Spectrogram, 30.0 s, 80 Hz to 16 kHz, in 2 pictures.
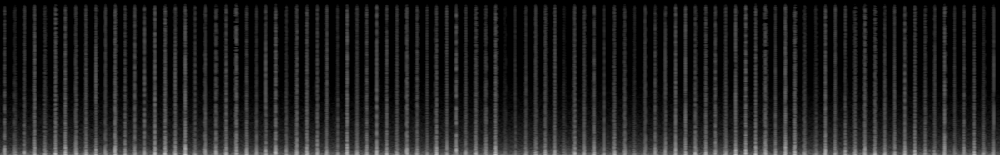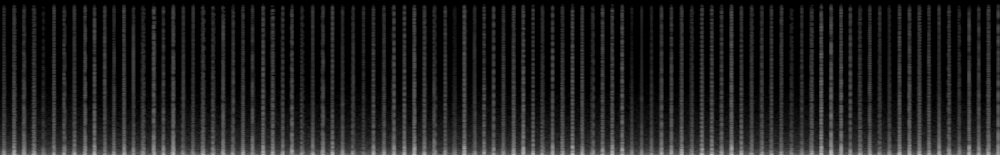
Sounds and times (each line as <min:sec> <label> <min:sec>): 0:00.0 record crackle (high wear) 0:30.0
